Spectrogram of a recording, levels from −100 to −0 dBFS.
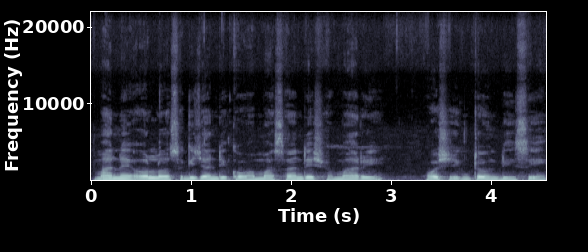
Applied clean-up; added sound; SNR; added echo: none; none; none; none.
